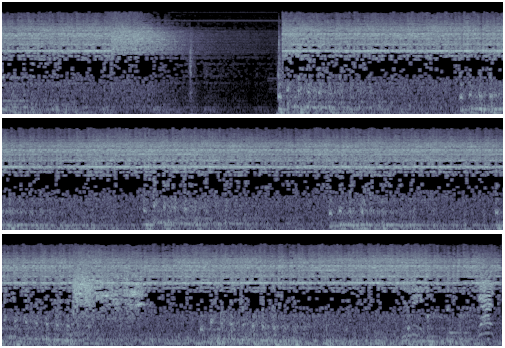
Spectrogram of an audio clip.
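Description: Steady hum and hiss, dropping away briefly about two seconds in, with faint sounds beneath it.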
